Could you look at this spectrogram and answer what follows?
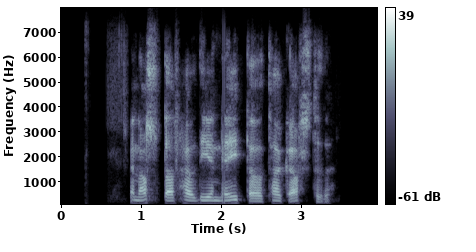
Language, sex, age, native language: Icelandic, male, 30-39, Icelandic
